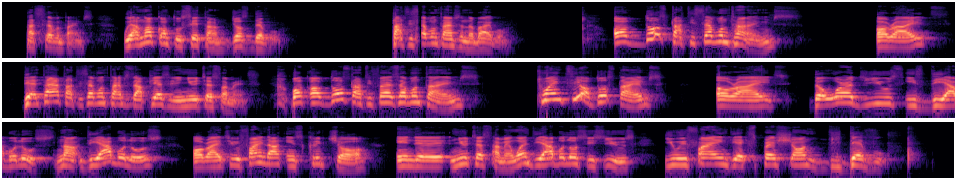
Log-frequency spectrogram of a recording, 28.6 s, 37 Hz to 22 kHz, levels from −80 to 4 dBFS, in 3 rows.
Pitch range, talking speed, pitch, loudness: 150-225 Hz, 150 wpm, 185 Hz, -17 LUFS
